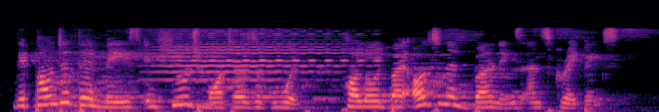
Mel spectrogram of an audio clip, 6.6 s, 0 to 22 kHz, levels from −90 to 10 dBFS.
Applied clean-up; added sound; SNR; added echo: classical method WPE with log-MMSE.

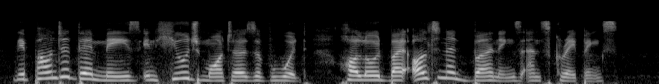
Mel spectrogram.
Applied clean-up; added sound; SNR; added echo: none; none; none; none.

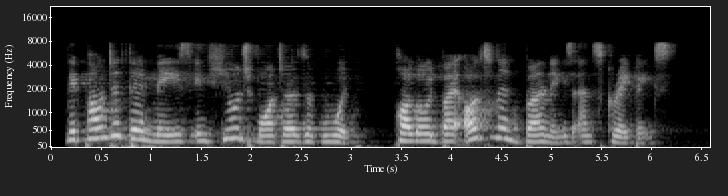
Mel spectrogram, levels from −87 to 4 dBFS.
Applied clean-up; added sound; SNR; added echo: neural mask model DeepFilterNet 3.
